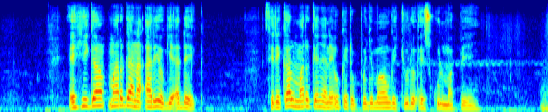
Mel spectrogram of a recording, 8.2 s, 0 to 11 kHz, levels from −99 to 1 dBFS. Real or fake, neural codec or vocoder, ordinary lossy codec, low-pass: real; none; AAC, 64 kbps; 9.9 kHz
